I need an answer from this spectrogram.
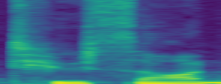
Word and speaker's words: Tucson: a sidebar here that I have no idea why Tucson is pronounced that way but spelled tuxen it it bothers my brain right it's likely that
